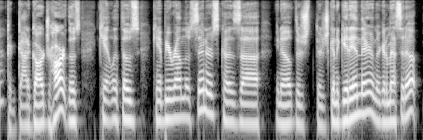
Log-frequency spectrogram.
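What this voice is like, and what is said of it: Put-on Southern preacher accent. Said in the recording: “my Christian accent is Southern ... I go Southern”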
